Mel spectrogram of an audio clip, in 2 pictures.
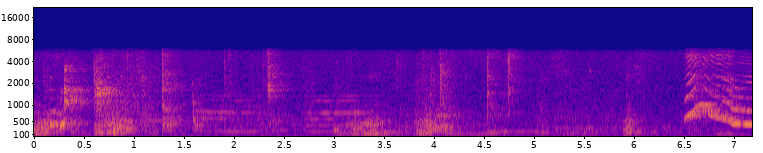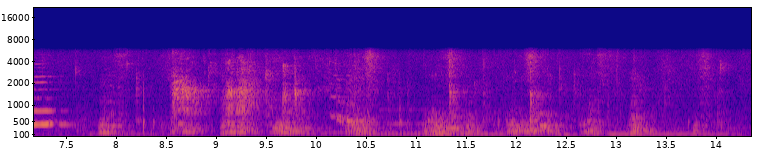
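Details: Basset Artésien Normand puppies, 8½ weeks old, whining and yipping together: overlapping high, harmonic whimpers and short yelps throughout, with one loud, sharply falling yelp near the middle.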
